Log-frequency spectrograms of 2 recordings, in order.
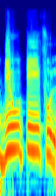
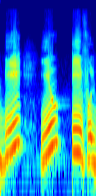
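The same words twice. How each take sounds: First: "বিউটিফুল" in three parts, বিউ-টি-ফুল; "বিউটিফুল" with বিউ as a single beat; mistaken syllable split. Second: "বি ইউ টিফুল" with a pause after বি; corrected syllable split. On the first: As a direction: run "বিউ" together as one syllable, then টি-ফুল. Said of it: "এভাবে হবে না". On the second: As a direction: separate "বি" from "ইউ", then run on into টিফুল. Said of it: "এটা হবে". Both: Shown as a demonstration.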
